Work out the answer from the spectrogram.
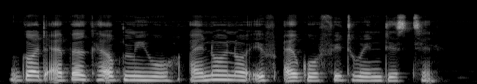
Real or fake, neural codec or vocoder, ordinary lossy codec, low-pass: real; none; none; 10.8 kHz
